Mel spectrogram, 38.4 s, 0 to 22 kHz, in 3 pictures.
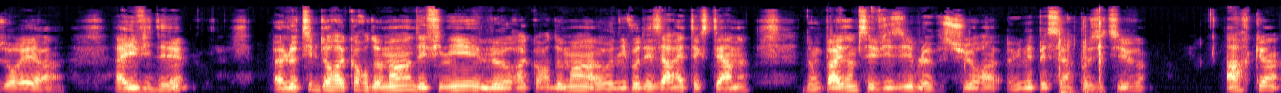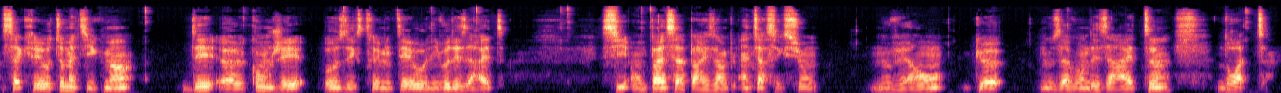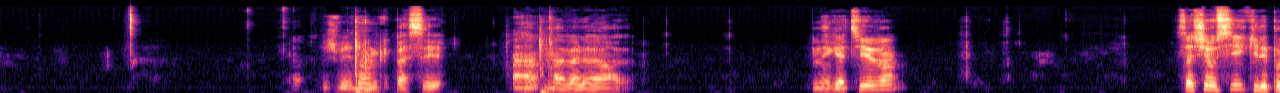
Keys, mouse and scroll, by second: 8.5 click, 10.7 KP_4, 10.9 Tab, 13.5 click, 15.3-16.5 drag, 16.6 scroll down 1, 16.8-17.1 scroll up 2, 17.2 click, 18.5 click, 19.3 click, 23.5-25.5 drag, 26.2 scroll down 2, 26.5 scroll up 2, 28.2 click, 29.2 KP_Subtract, 31.1 KP_2.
